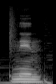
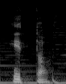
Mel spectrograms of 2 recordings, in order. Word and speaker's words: 人: Today's kanji is the kanji for person, pronounced jin, nin, hito.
